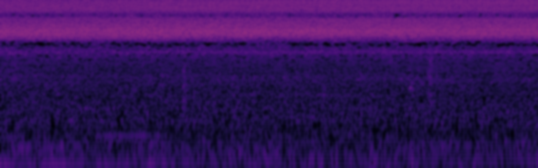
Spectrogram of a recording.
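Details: Summer cicadas singing during rain in Kyoto, Japan, a continuous high-pitched droning wash that never pauses or changes pace, with only faint low rumble beneath.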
